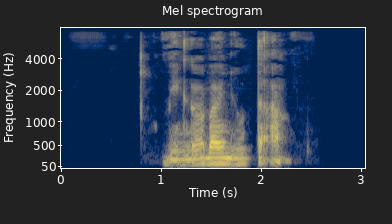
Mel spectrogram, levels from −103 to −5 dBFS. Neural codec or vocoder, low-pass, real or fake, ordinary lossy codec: codec, 16 kHz, 4 kbps, FreqCodec, larger model; 7.2 kHz; fake; MP3, 64 kbps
